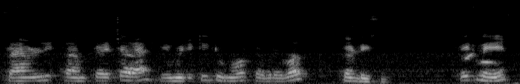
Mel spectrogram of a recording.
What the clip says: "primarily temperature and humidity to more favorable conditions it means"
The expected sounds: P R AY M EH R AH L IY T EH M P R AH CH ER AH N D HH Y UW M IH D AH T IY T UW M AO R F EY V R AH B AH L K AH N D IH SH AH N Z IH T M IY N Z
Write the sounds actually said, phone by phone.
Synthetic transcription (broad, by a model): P R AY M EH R L IY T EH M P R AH CH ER AH N D HH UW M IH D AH T IY T UW M AO R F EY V R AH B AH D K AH N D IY S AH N IH T M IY N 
